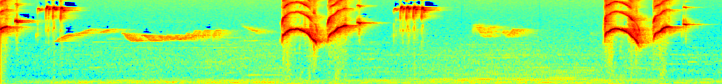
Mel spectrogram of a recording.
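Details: Orange-headed thrush in full, loud gacor ngeplong style of song, used as a lure to get other birds singing: two bursts of rich whistled phrases with looping, up-and-down notes, separated by a few seconds of softer thin whistles and quiet hum.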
